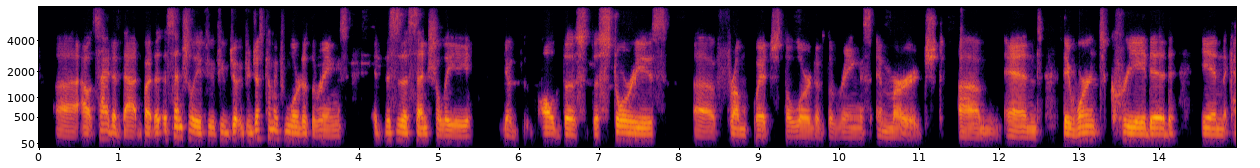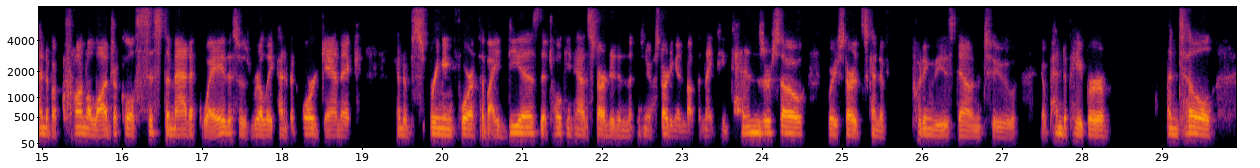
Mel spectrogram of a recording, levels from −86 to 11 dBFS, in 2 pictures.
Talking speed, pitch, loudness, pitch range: 185 wpm, 100 Hz, -19 LUFS, 85-105 Hz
